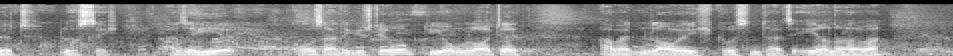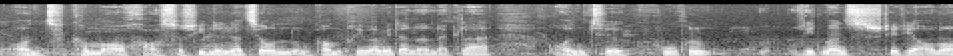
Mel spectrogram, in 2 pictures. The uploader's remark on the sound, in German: Live von der Weltmeisterschaft.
